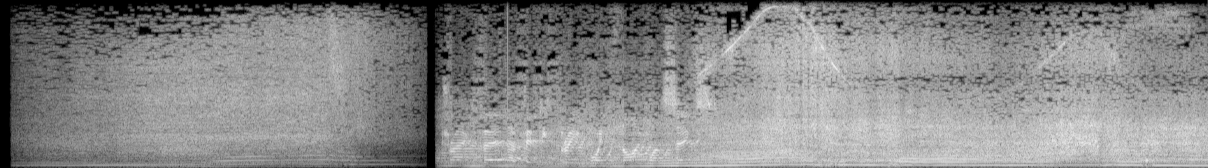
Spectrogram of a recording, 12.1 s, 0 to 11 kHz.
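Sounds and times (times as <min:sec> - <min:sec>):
race car engine: 0:00.1 - 0:12.0.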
